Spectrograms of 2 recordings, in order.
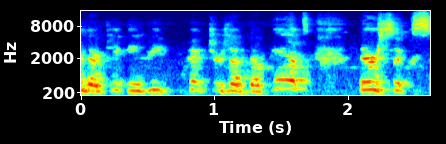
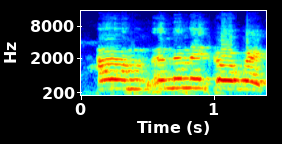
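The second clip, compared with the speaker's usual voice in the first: higher and louder, voice catching with real tears; choked-up real crying, pitched up; tearful; 5 semitones higher, 6 dB louder, faster than usual. Real, not acted. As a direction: push through the tears on the words. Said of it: "I'm still crying".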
